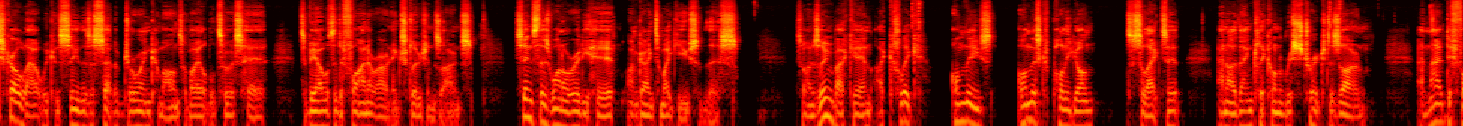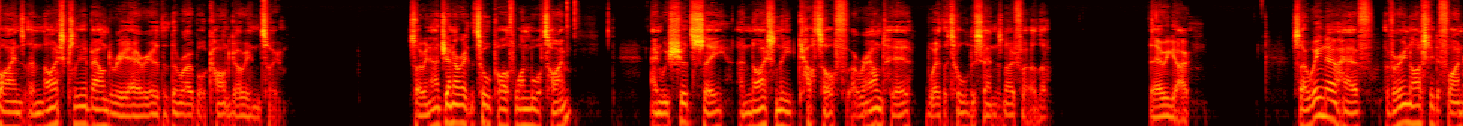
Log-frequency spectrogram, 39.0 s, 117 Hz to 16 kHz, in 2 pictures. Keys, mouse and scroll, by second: 9.7-10.4 scroll, 10.4-10.9 scroll, 12.2 click, 12.2-12.9 scroll, 17.8 click, 21.0-22.8 drag, 27.1-32.2 drag, 36.3 middle click, 37.2 middle click, 37.4 scroll.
